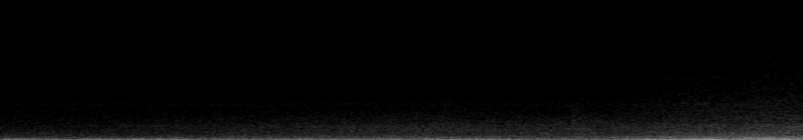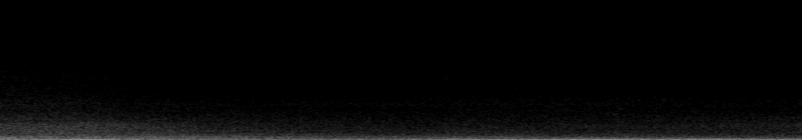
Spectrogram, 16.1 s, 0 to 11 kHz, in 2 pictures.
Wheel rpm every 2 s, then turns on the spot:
0, 0, 0, 0, 0, 0, 0, 0.
none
